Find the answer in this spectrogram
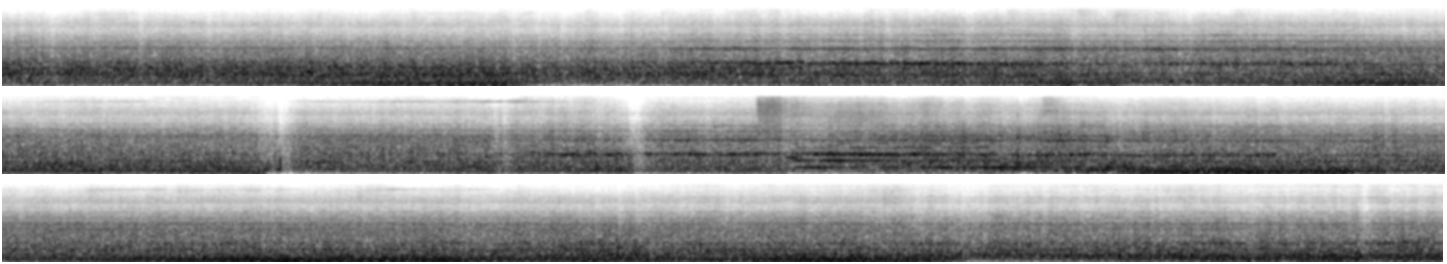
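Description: A passenger train running along the track, heard from its open-air viewing carriage: a steady, loud rush of wheel, rail and wind noise with a low rumble that comes and goes. Brief pitched tones sound about halfway through.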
